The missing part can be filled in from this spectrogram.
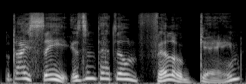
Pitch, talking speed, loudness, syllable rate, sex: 195 Hz, 195 wpm, -18 LUFS, 3.8 syllables/s, male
